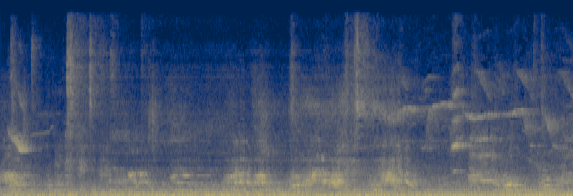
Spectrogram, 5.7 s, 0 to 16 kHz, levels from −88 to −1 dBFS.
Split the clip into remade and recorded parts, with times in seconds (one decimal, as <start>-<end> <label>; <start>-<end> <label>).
0.0-0.7 recorded; 0.7-4.0 remade; 4.0-5.7 recorded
